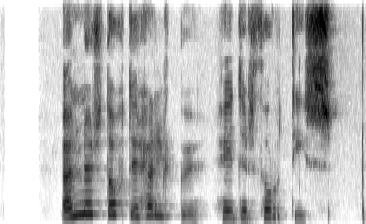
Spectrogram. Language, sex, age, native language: Icelandic, female, 40-49, Icelandic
